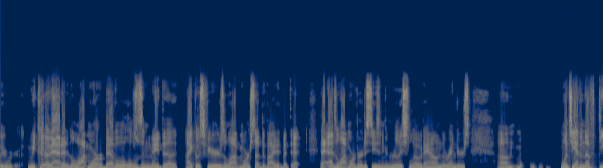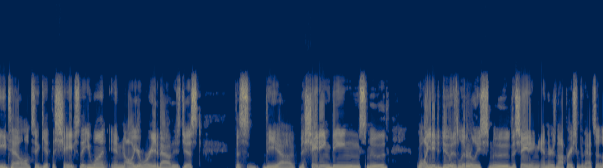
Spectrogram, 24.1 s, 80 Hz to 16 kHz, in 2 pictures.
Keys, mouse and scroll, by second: 22.6 click.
